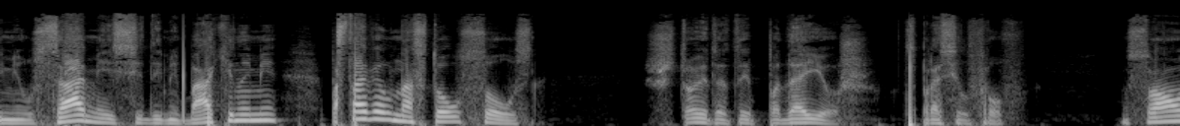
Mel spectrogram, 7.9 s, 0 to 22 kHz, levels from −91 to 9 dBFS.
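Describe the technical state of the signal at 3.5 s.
At 3.53 s the signal jumps forward: compressed frames are skipped, so about 200 ms of audio never plays. The decoder dropped a run of frames, either missing from the file or rejected as damaged, and the gap points to roughly seven frames of about 23.2 ms each. The splice is heard as an abrupt join, followed by the sound resuming further along.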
